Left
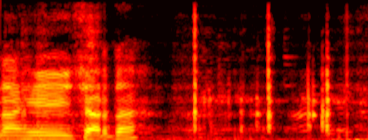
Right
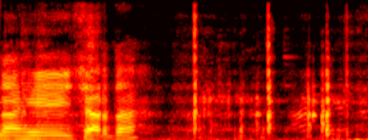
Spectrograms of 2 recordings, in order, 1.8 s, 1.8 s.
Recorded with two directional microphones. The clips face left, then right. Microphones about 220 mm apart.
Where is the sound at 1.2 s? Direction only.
50° right (ahead or behind).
